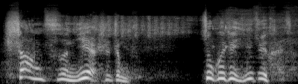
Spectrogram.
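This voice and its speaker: An actor playing a cocky, unflappable hero in a fantasy drama, taunting in a nonchalant way. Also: male voice, very high voice, expressive, brisk. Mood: dismissive. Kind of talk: Chinese fantasy short-drama acting.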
